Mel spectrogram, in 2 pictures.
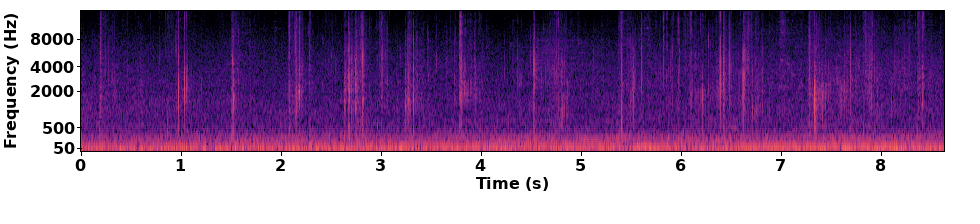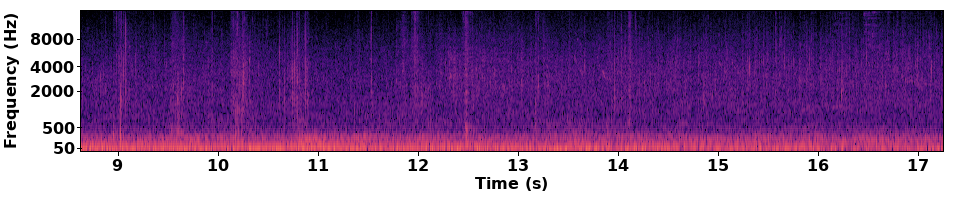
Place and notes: river ships, Märkisches Ufer, Berlin, Germany - rain
Sonopoetic paths Berlin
